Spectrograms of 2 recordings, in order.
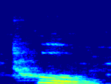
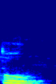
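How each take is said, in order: First: The t is said with a puff of air. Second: The t is said without a puff of air. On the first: The speaker calls it right. "A gente fala como se a gente estivesse soltando o ar" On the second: The speaker calls it wrong. "Não tu"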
